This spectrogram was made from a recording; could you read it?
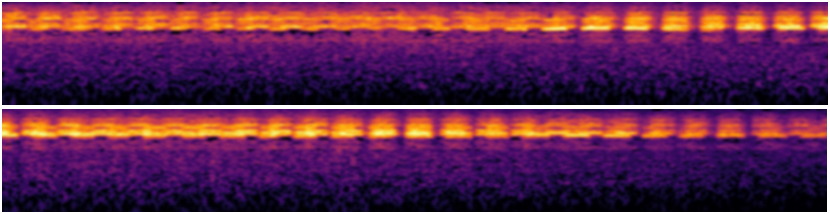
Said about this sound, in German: Mit diesem schönen Grillenzirpen können wir uns sicher sein.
